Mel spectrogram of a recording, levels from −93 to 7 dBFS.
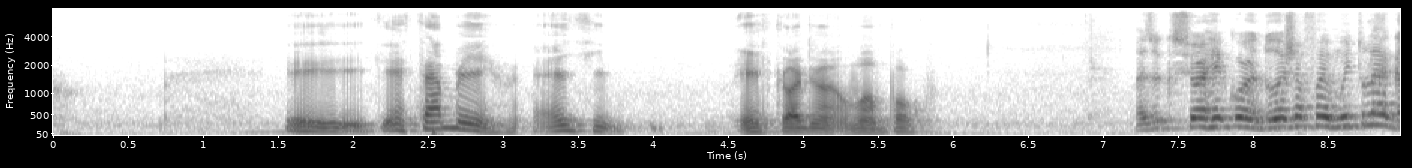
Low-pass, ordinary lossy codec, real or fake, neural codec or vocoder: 7.2 kHz; none; real; none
